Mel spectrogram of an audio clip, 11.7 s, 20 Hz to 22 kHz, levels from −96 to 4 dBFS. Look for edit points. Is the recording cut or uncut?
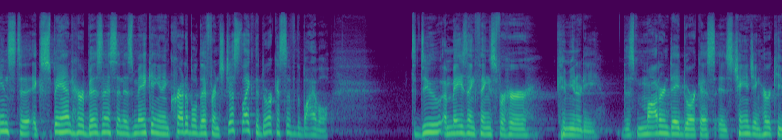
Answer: uncut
